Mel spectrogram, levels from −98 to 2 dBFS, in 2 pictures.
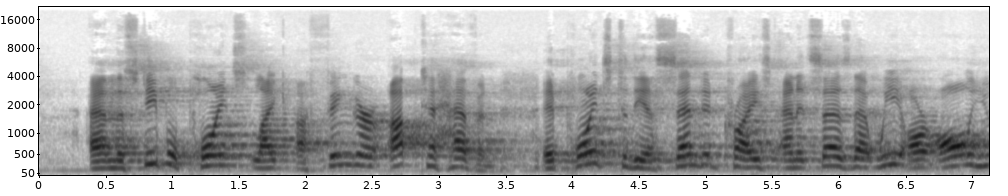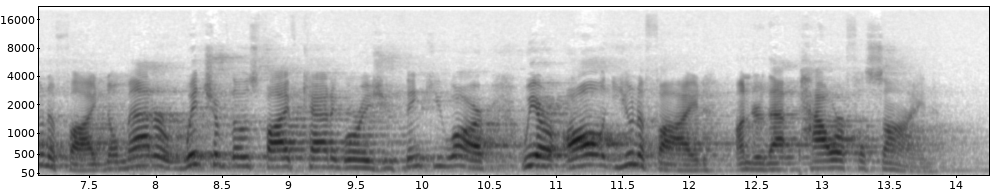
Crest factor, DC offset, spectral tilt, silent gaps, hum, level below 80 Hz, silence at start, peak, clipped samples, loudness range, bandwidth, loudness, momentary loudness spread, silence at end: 16 dB; under 0.1%; -5.5 dB/octave; none; none; -64 dBFS; 0.4 s; 0 dBFS; under 0.1%; 2 LU; 14.5 kHz; -17 LUFS; 12 LU; 0.4 s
